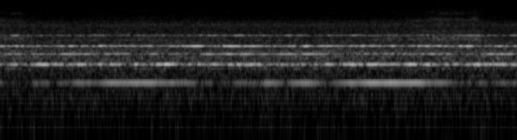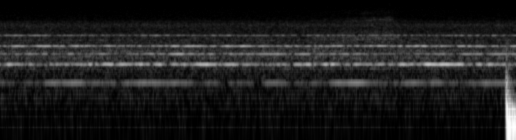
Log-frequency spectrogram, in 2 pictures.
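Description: Quiet documentary soundtrack music: a single note held steadily as a drone with its overtones, no beat.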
